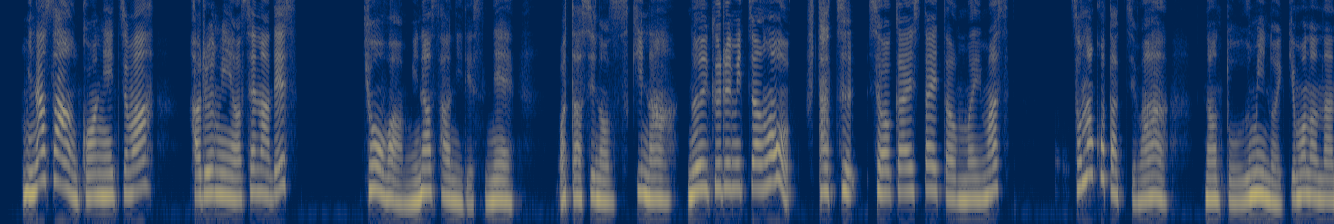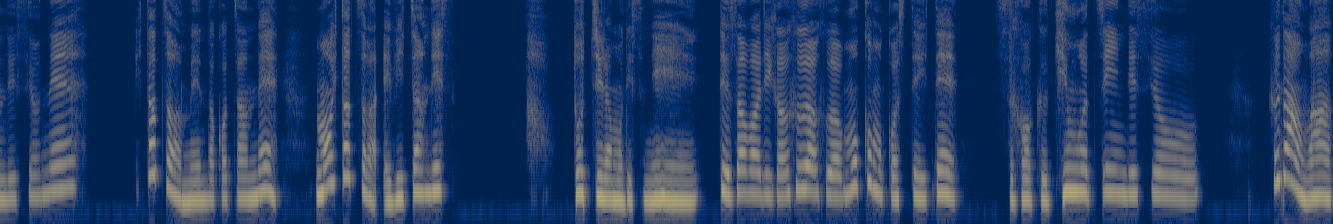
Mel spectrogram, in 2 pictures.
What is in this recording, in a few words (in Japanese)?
フリートーク; Free Conversation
